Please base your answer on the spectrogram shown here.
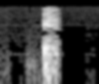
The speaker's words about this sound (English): Excuse me, sorry, allergies are getting to me, and it's affecting the asthma. Right, I had to cough.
